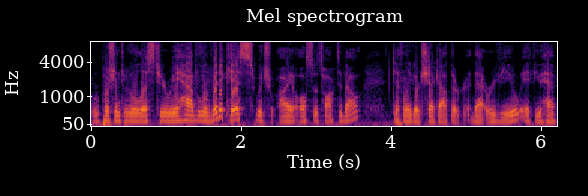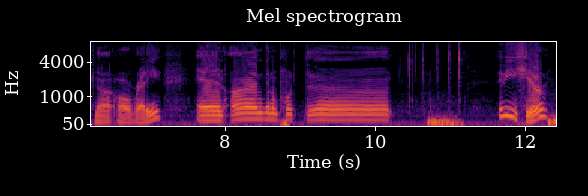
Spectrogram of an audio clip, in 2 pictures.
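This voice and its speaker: A man with a fairly dark, mellow voice reviews films in a casual, opinionated way. He speaks emphatically but haltingly, cutting into his own sentences as he goes. The sound is close and dry, right up on the mic. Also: medium pitch, no room sound. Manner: halting, self-interrupting, emphatic. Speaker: movie reviewer ranking films. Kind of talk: casual opinionated video commentary. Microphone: close microphone, breaths hitting it.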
